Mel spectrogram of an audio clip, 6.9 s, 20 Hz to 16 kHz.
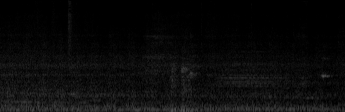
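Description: Tobu 10030-series electric train running on the rails, heard from on board: a steady low rumble of wheels and running gear, with a faint whine in the middle, gradually getting quieter as it slows toward a station stop.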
